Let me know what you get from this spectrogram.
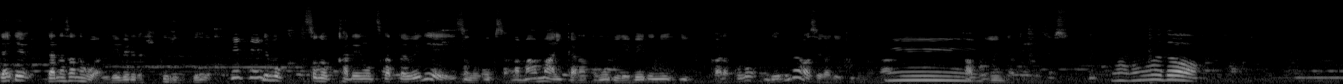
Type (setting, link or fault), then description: setting, busy venue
